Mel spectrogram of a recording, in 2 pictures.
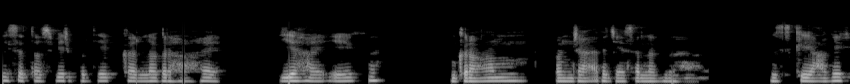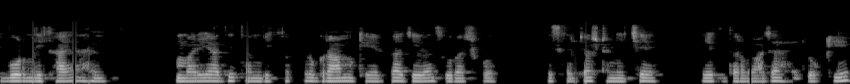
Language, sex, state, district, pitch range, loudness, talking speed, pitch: Hindi, male, Chhattisgarh, Balrampur, 145-155 Hz, -27 LUFS, 120 wpm, 150 Hz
